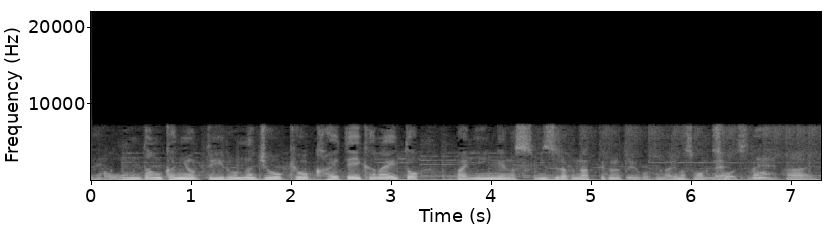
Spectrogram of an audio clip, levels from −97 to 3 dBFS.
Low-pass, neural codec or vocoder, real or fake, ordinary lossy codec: 7.2 kHz; none; real; none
